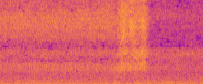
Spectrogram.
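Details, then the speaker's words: Oxygen concentrator with built-in nebulizer: steady hiss of air from the nebulizer outlet, briefly louder, over a low machine hum. "and we have to connect the tube, and this is a nebulizer chamber, this is a medicine, and you see you start getting the very good nebulization fumes."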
